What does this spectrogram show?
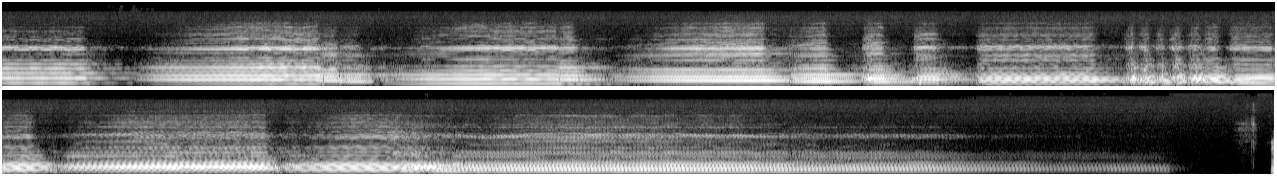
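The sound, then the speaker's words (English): Expressive synthesizer melody played on the GeoShred app, with rich harmonic tones: short phrases, quick gliding pitch bends and a flurry of rapid notes, then a long sustained note that swells and slowly fades out. No voices. “So you get sounds like that and GeoShred. They're very, very expressive, which is really, really a lot of fun.”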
